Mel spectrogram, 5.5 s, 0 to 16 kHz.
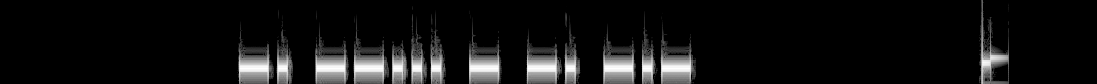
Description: Morse code, heard as a keyed tone, about 25 wpm, 700 Hz. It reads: N7TNK
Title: USA Call Signs - 5 Characters - 2x Character Spacing - 25wpm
